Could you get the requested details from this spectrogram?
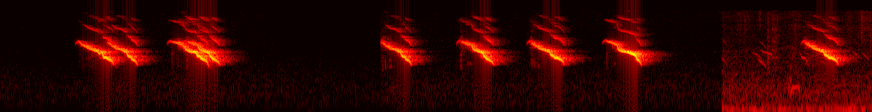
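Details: Baby chicks of a domestic hen giving clear, separate high peeps, each a quick downward slur, often paired, with short silent gaps between and a low rumble near the end.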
